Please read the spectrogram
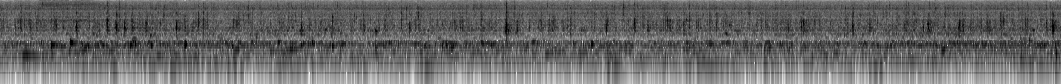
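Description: Underwater ambience: a steady, dull rush of water noise, with faint scattered clicks and crackles throughout.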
